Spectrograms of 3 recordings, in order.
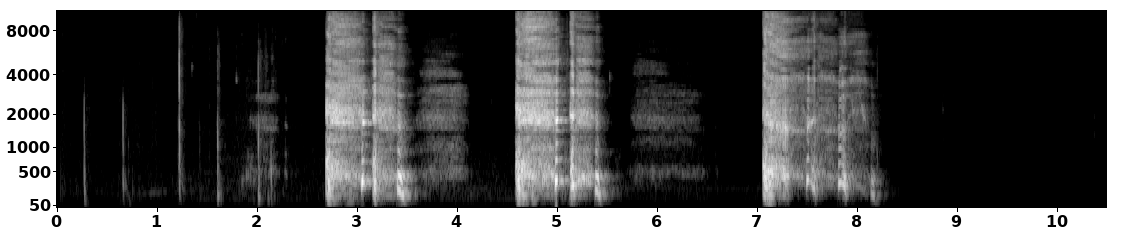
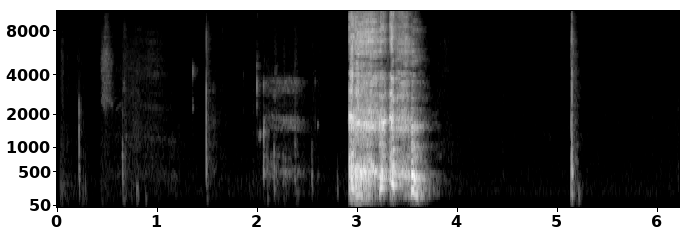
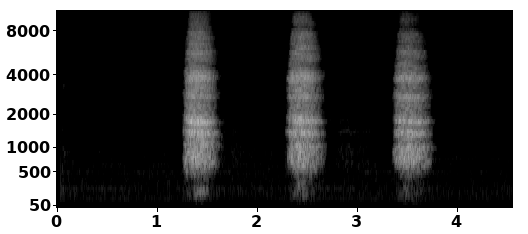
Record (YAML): three_cough_length: 10.5 s
three_cough_amplitude: 32767
three_cough_signal_mean_std_ratio: 0.33
cough_length: 6.2 s
cough_amplitude: 32648
cough_signal_mean_std_ratio: 0.26
exhalation_length: 4.6 s
exhalation_amplitude: 5157
exhalation_signal_mean_std_ratio: 0.37
survey_phase: beta (2021-08-13 to 2022-03-07)
age: 65+
gender: Female
wearing_mask: 'No'
symptom_cough_any: true
symptom_runny_or_blocked_nose: true
symptom_headache: true
symptom_onset: 5 days
smoker_status: Never smoked
respiratory_condition_asthma: false
respiratory_condition_other: false
recruitment_source: Test and Trace
submission_delay: 1 day
covid_test_result: Positive
covid_test_method: RT-qPCR
covid_ct_value: 17.6
covid_ct_gene: N gene
covid_ct_mean: 17.8
covid_viral_load: 1500000 copies/ml
covid_viral_load_category: High viral load (>1M copies/ml)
